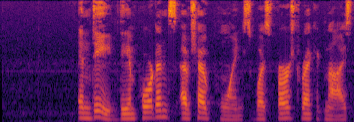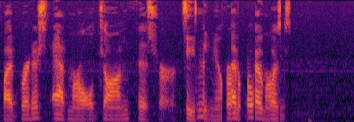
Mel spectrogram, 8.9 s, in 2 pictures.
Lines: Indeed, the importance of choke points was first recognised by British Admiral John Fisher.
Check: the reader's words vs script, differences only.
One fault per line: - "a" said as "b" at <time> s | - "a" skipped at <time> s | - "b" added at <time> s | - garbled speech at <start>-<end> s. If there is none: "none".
- garbled speech at 6.7-8.1 s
